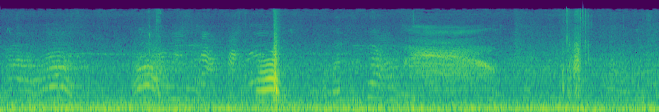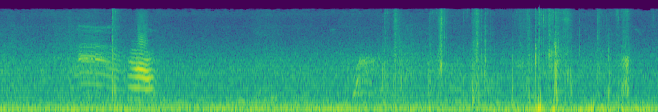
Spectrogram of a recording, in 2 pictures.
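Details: Bopha, a female cat in Siem Reap, Cambodia, meows while walking after the camera: short bent meows repeated every second or two, then a longer wavering one and later meows, over steady low hum with sharp clicks and taps.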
